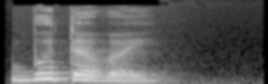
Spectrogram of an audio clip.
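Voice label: "бытӧвӧй", Komi, female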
